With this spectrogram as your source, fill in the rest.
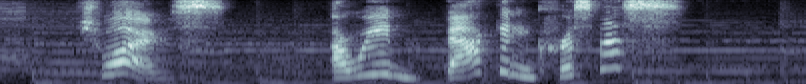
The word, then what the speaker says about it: Schwarz: Schwars, are we back in Christmas? Is it Is it schwars? Is that how you pronounce it? Schwarz.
